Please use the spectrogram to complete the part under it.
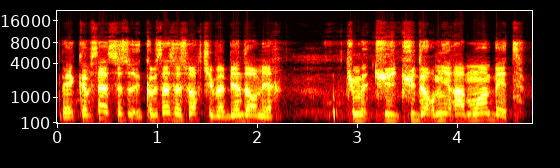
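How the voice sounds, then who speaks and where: A man's voice: fairly high pitch, steady tone, moderate pace, noisy background. A man hosting a heated live-stream debate from his phone. He talks over the others and repeats himself insistently.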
